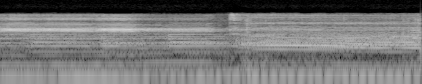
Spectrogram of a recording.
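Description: Song with a male lead vocal playing from a radio broadcast, with a held, wavering note in the first second followed by gliding notes.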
